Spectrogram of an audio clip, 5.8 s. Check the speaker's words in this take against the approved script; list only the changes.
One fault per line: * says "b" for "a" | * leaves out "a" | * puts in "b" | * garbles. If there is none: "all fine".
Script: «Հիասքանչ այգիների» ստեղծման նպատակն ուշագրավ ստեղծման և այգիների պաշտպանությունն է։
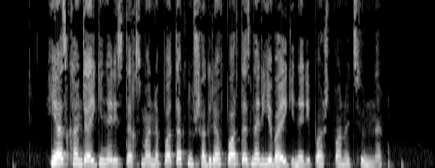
* says "պարտեզների" for "ստեղծման"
